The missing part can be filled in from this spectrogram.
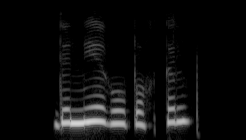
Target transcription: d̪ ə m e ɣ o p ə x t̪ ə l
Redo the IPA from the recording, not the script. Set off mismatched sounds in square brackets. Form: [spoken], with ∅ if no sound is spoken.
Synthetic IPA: d̪ ə [n] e ɣ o p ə x t̪ ə l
